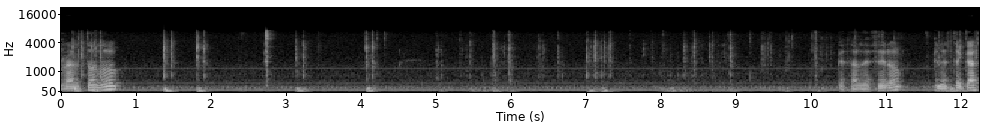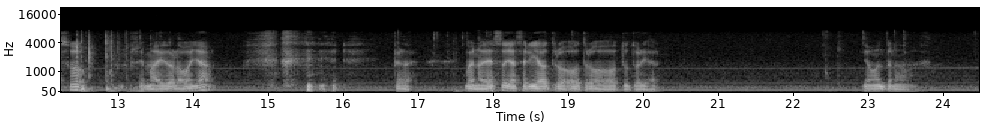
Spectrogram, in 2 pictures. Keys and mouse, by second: 0.2 a, 0.4 a, 1.4 a, 1.9 x, 3.2 a, 4.2 x, 5.8 alt+r, 7.1 a, 8.4 alt+r, 8.7 alt+g, 12.1 ctrl+z, 12.5 ctrl+z, 15.1-16.8 middle drag, 16.8-24.4 drag.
